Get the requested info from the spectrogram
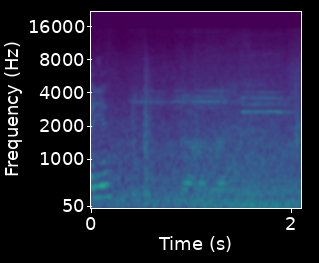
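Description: Low rumble of passing road traffic, swelling toward the end, with faint steady high-pitched tones over it in the second half.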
